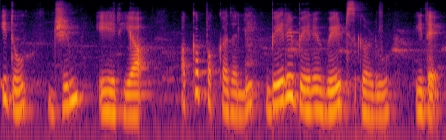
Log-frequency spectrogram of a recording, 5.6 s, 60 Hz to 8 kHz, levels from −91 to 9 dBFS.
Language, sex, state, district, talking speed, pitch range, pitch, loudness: Kannada, female, Karnataka, Bangalore, 105 wpm, 155-220 Hz, 170 Hz, -18 LUFS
